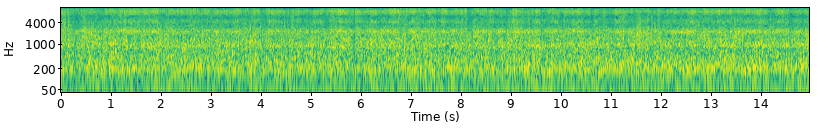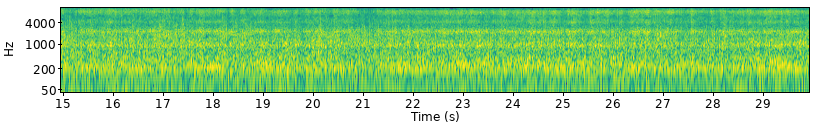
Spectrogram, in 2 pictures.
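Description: Steady rushing noise of a moving passenger train heard at an open coach window, wind and running noise from the wheels on the track blending into one even sound.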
